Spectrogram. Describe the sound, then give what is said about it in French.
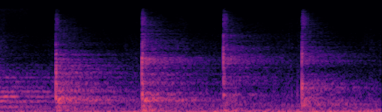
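Four footsteps climb a staircase at a slow, even pace, each landing as a sharp knock with a faint thud beneath. No one speaks. “Ça fait six mois que je monte ces escaliers.”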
